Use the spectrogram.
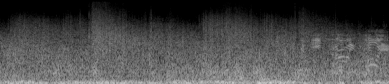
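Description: Artillery barrage in the World in Conflict war game, a dense continuous roar of rumbling explosions and booms with a voice faintly under the din.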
